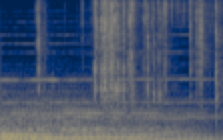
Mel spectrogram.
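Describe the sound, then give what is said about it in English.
A neck-twisting pop rendered as crunchy, cracking bursts: a short crack, then a louder sustained crunch, followed by two sharper snaps, all over a steady low hum with no talking. “ghostly hands wrapped around her head and twisted it so hard that she heard a pop.”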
